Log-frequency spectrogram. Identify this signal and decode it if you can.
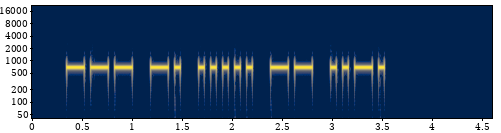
Morse code, heard as a keyed tone, about 20 wpm, 700 Hz. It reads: ON5MF
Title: DXCC-100 Call Signs - 5 Characters - Repeated 3x - 20wpm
